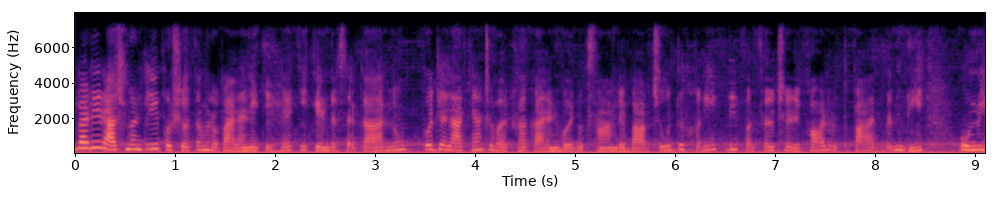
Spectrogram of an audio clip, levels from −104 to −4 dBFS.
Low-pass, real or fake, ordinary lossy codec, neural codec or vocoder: 7.2 kHz; fake; none; codec, 44.1 kHz, 3.4 kbps, Pupu-Codec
